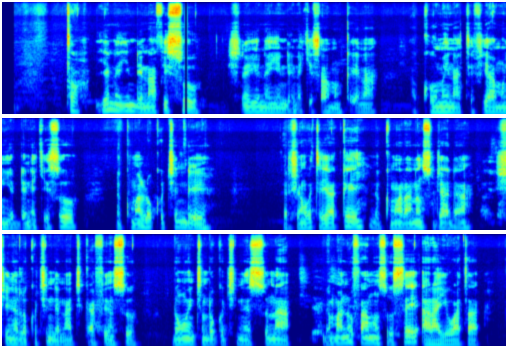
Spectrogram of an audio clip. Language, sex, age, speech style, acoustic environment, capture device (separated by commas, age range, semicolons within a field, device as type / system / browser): Hausa, male, 25-34, relaxed; happy, silence; nature, mobile / Linux / Chrome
